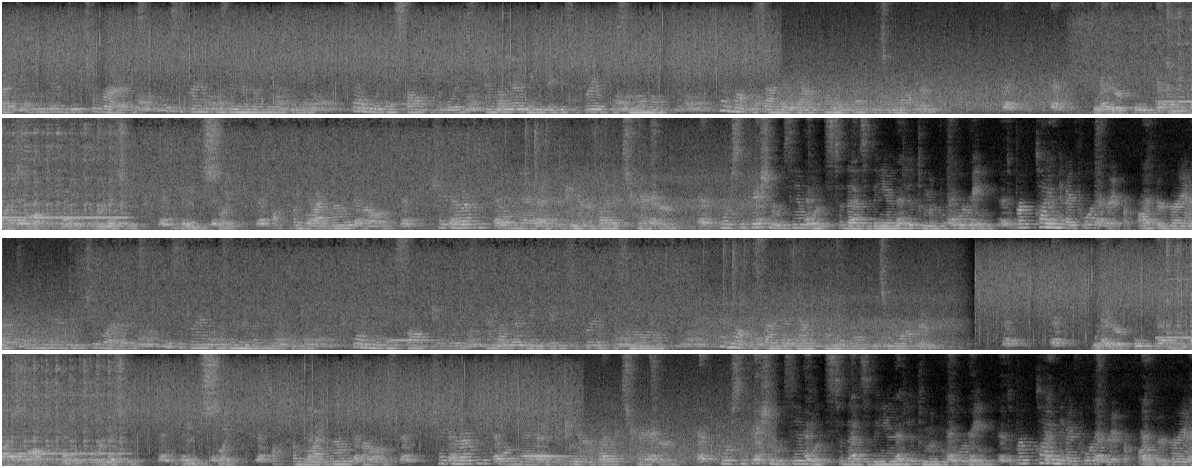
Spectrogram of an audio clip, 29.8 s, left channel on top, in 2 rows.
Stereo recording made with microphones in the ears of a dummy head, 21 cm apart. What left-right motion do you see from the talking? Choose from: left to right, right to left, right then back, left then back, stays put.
right then back.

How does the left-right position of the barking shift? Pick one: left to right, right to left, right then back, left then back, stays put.
left to right.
